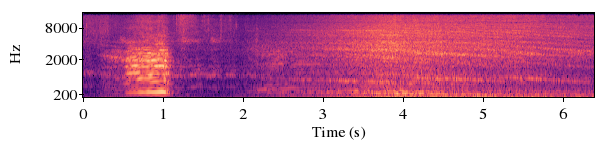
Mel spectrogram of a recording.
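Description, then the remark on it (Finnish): A cow lets out one loud moo lasting about half a second, followed by a low, steady rumble that gradually swells and lingers in the background. “Laidun karjakin täällä oli.”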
